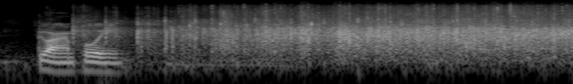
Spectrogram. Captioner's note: audience applauds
